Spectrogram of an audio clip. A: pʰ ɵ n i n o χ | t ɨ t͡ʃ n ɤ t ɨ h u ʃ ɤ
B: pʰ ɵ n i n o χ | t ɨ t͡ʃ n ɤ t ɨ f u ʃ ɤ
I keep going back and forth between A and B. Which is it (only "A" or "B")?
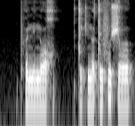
B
